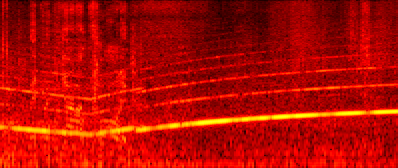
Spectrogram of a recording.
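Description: A police car siren wails loud and close during a high-speed chase, its tone dipping and then rising in a long sweep over road and engine noise.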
